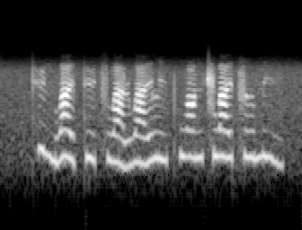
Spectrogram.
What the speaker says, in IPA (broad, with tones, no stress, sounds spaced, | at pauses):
t̪ʰ y˥˨ n w a˥˨ ɪ̯ t̪ y˨˦ t͡s w ä˨˩ ɻ w a˨˦ ɪ̯ l i˨˦ pʰ w ɑ˦ ŋ ʈ͡ʂ w a˦ ɪ̯ t͡s ɹ̩˦ n̪ i˥˨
